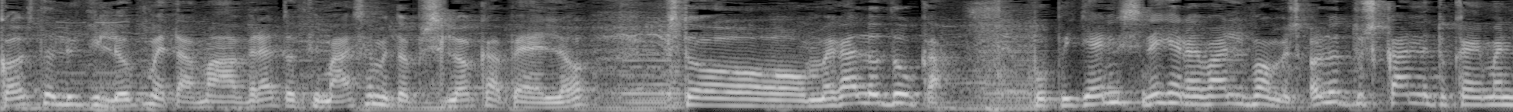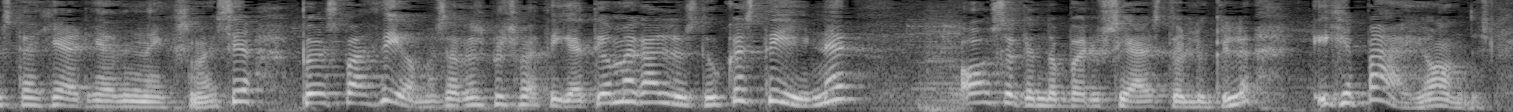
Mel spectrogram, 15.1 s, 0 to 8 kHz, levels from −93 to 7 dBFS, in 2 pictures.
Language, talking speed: Greek, 205 wpm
